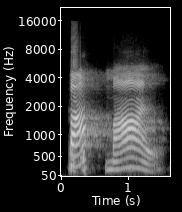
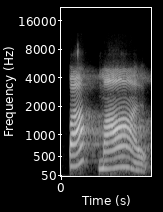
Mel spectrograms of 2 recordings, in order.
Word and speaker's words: pas mal: Yes, here S will be silent. Pa mal. Pa mal.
